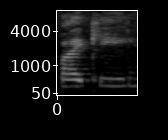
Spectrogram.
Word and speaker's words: Bikey: Love that bike, and I call it Bikey, which rhymes with Mikey.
